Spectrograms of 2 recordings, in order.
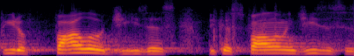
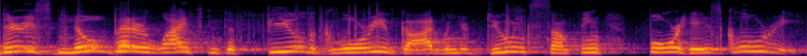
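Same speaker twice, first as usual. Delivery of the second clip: higher, louder, impassioned preaching; fervent preaching; 6 semitones higher, 5 dB louder than usual. Real, not acted. Pastor telling the church about feeling God's glory, fervent preaching. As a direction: preach it with swelling passion.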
